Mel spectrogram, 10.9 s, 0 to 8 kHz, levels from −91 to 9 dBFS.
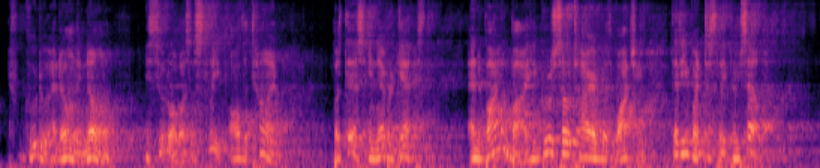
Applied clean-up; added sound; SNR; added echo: neural separator model SepFormer DNS4.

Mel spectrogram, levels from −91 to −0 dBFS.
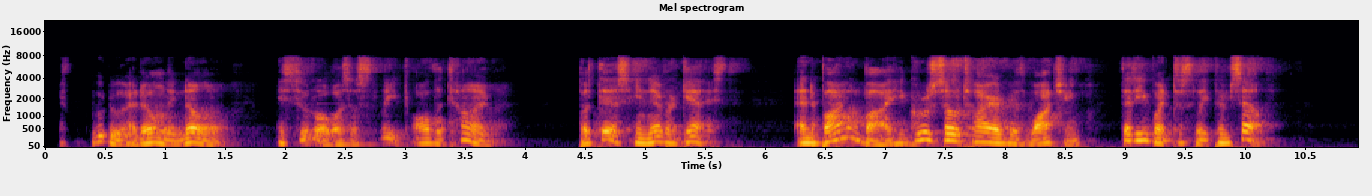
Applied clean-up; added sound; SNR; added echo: neural mask model DeepFilterNet 3.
